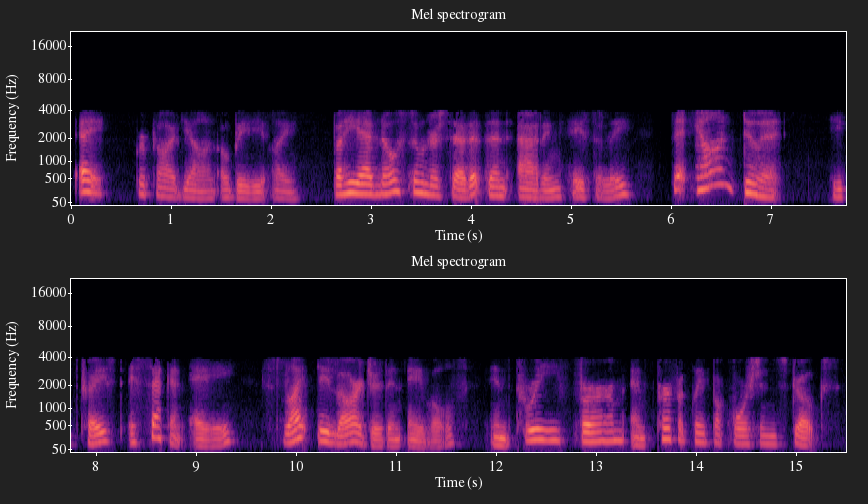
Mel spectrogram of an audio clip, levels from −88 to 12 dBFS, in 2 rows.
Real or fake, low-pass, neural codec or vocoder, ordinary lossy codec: fake; 7.2 kHz; codec, 16 kHz, 0.8 kbps, ZipCodec; AAC, 16 kbps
